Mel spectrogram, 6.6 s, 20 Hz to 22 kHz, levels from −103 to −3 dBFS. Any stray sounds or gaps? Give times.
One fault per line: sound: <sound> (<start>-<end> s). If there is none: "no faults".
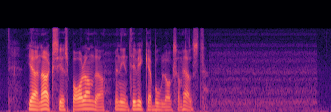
no faults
